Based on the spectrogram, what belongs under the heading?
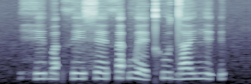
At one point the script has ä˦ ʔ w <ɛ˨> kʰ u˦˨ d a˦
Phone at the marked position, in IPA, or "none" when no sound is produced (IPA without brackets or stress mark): ɛ˨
